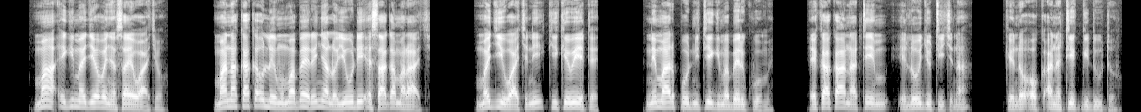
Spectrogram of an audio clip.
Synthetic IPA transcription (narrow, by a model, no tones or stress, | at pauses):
maʔeɡimad͡ʒɛhɔvaɲasajɛwa̰t͡ʃɔ̰ | manakakaolemomabɛɾeɲalɔjodɪʔɛsaɡamaɾa̰t͡ʃ | mad͡ʒiwat͡ʃnɪkikewetɛ | nɪmarpod̚nitjeɡimabɛrkwo̰mḛ | ɛkakanatɪmelod͡ʒotit͡ʃna̰ | kendoʔɔka̰natjek̚ɡiduto̰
